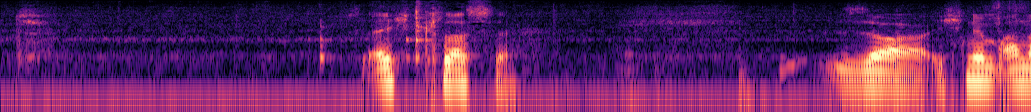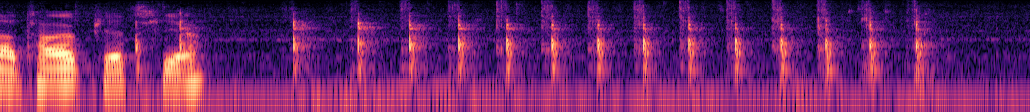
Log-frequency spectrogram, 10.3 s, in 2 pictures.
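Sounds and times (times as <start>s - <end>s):
speech: 1.8s - 2.7s, 4.2s - 6.3s
knife finely chopping food on a board: 5.8s - 9.9s.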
